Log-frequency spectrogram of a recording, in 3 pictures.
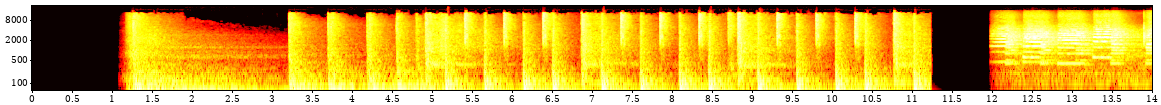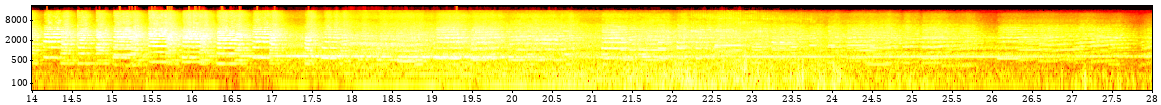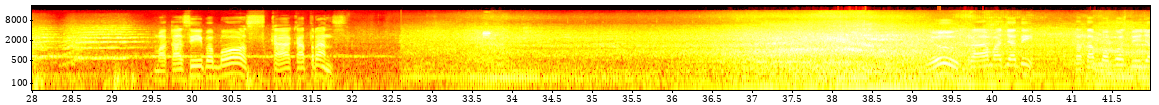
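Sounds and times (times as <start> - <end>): musical air horn melody: 12.0 - 32.6
bus engine low hum: 14.1 - 29.6, 30.2 - 41.9.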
